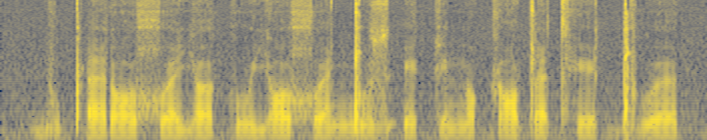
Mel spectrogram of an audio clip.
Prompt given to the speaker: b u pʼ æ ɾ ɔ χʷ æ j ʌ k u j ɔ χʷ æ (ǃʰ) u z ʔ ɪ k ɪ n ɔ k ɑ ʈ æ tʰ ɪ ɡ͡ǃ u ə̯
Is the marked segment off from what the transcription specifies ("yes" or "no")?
yes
